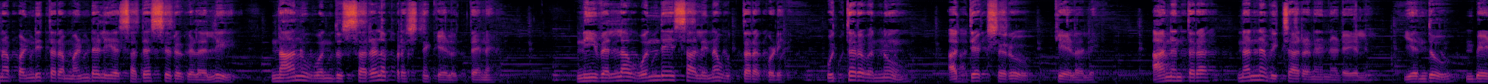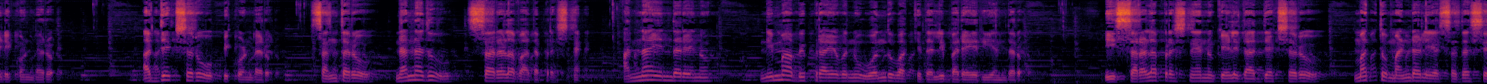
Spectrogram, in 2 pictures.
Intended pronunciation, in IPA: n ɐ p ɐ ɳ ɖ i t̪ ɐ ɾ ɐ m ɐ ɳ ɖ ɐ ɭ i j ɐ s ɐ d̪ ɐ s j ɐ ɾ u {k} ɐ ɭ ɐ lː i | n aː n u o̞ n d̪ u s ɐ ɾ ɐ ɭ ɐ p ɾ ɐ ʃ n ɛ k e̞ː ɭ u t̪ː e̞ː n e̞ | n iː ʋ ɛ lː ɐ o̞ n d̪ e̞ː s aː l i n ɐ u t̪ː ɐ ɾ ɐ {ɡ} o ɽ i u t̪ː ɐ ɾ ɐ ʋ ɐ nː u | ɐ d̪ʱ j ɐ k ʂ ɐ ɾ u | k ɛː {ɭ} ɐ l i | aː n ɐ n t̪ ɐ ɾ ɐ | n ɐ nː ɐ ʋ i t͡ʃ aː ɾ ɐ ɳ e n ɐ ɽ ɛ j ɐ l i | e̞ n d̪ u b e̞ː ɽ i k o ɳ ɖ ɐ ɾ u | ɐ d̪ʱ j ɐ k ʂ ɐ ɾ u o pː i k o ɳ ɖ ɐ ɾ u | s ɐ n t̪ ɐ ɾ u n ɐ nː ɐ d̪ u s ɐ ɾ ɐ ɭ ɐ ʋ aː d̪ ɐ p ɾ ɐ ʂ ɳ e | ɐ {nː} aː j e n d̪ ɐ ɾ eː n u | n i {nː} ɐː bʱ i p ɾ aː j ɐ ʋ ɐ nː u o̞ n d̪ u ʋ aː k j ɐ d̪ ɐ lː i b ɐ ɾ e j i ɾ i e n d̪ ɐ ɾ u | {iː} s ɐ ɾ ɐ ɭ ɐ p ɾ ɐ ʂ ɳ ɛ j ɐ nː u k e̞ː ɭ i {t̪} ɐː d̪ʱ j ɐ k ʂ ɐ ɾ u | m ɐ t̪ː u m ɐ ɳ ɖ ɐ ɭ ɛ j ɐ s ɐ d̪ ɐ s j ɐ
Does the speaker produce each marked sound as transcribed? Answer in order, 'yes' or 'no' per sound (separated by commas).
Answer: no, no, yes, yes, no, yes, no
